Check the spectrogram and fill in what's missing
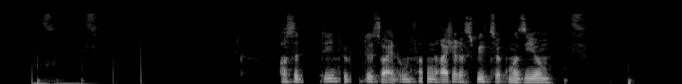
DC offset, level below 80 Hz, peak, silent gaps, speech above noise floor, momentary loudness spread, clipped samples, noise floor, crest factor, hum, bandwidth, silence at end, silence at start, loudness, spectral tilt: under 0.1%; -54 dBFS; -12 dBFS; 1.32-1.40 s, 3.07-3.19 s, 3.53-3.59 s; 51 dB; 23 LU; under 0.1%; -80 dBFS; 20 dB; none; 11.5 kHz; 0.5 s; 0.3 s; -30 LUFS; -6 dB/octave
